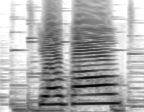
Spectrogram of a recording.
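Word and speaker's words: 腰包: can be pronounced as 腰包腰包腰包 Let's break down it to understand it even more. It has 2 characters, with different pronunciation. First character is 腰 pronounce with first tone.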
